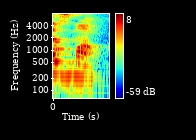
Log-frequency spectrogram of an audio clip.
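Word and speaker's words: asthma: अ fourth disorder है एस्थमा। एज़मा, इसकी pronunciation है एज़मा।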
